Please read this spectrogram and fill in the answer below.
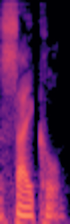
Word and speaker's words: cycle: C, the first C is followed by Y, but the second C is neither followed by I, nor E, nor Y. So the first C would be pronounced as an S, and the second C would be pronounced as a K sound, right? So it becomes a cycle.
